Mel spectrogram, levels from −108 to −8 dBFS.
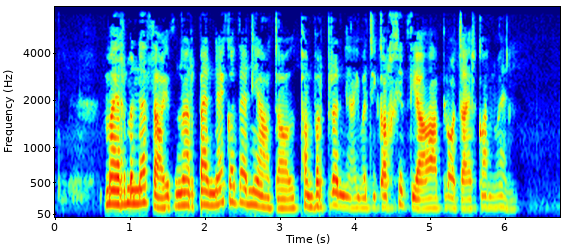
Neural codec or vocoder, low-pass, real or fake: none; 7.2 kHz; real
